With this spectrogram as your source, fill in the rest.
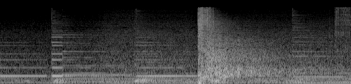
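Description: A single loud, sharp gunshot rings out in the video game What Remains of Edith Finch. It sits over steady background music and decays with a short echo.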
